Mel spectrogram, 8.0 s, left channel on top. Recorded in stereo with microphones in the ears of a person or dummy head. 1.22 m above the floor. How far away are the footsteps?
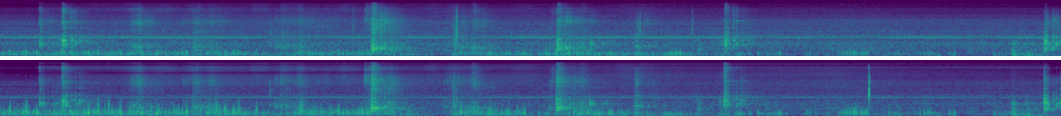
About 2.5 m.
